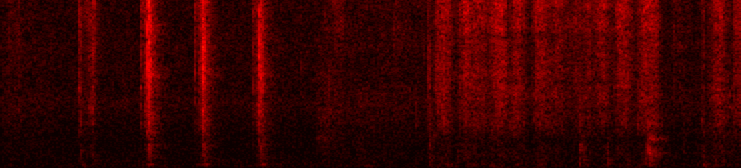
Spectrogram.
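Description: A yellow microfibre cloth, bunched up, wipes across the plastic keys of a silver laptop with an aluminium body. Soft rubbing and scraping is broken by three sharp, bright clicks in the first two seconds. A denser stretch of brushing and light clacking follows.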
